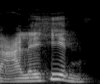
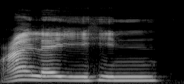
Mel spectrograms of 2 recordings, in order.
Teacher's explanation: bila ada nun syaddah ni, okey, kita akan bunyikan dengung dua harakat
